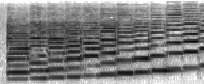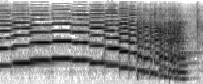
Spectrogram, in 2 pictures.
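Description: Fiddle (violin) bowed in a two-octave C major scale, played one note at a time from middle C up to high C without a break and straight back down. The climb is steady and the descent is quicker.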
